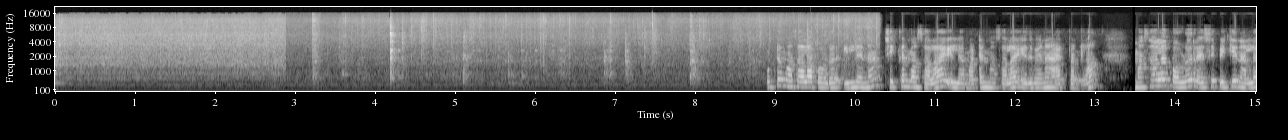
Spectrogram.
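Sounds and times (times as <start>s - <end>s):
onions sizzling in oil: 0.0s - 10.4s
wooden spatula tapping and scraping: 3.2s - 10.2s.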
